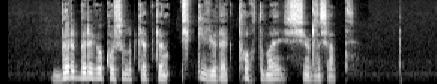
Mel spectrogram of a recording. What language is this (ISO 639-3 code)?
uig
